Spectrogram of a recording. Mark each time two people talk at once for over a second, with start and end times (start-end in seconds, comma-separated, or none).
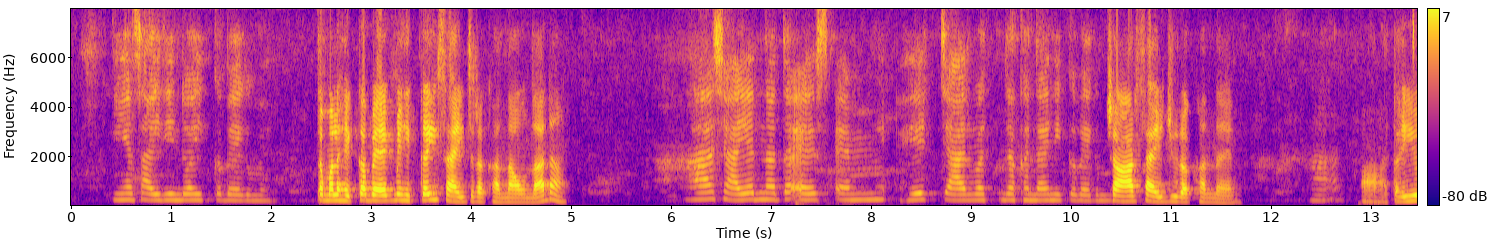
none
